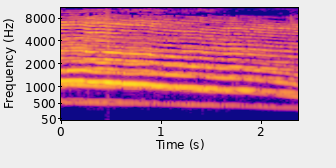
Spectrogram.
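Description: A high-pitched voice holding one long, loud drawn-out note, its pitch sliding slowly down.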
